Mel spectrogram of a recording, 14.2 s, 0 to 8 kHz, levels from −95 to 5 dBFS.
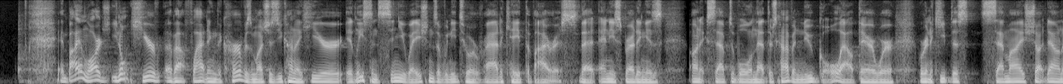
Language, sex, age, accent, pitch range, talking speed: English, male, 30-49, American, 85-100 Hz, 220 wpm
